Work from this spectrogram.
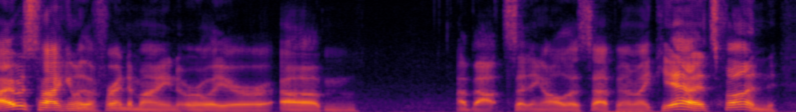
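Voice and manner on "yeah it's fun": play-acted dripping sarcasm, raised and pitched up. Recalling telling a friend about setting all this up, sarcastic. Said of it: "as I say sarcastically".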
